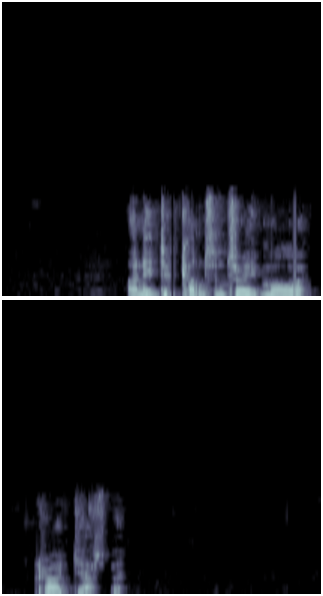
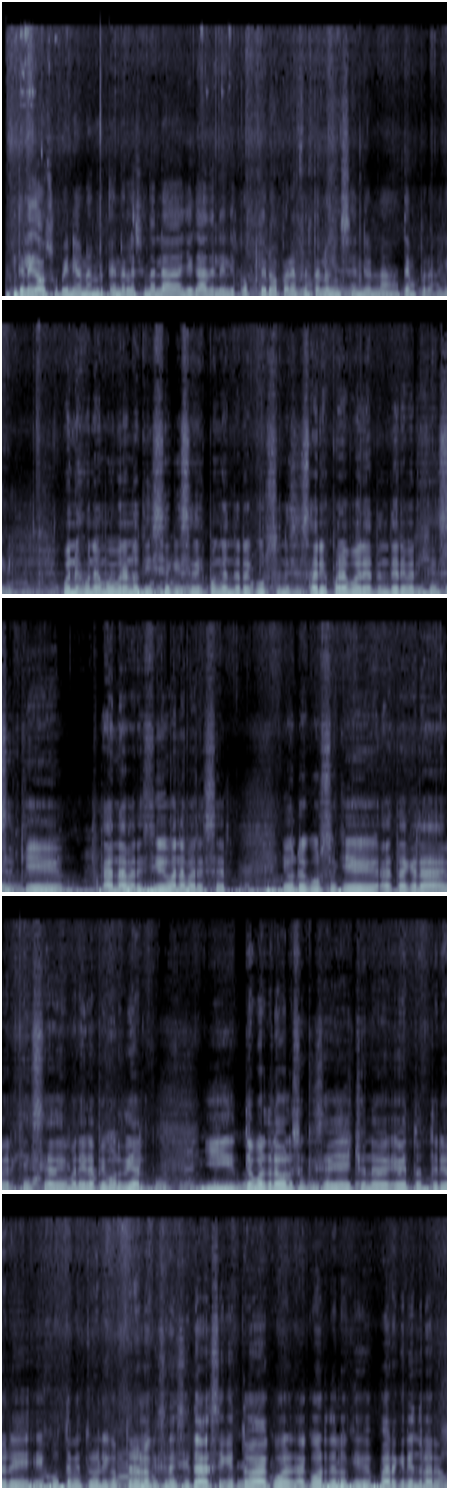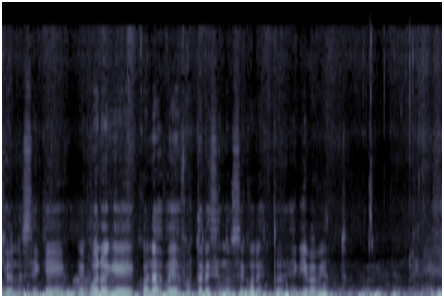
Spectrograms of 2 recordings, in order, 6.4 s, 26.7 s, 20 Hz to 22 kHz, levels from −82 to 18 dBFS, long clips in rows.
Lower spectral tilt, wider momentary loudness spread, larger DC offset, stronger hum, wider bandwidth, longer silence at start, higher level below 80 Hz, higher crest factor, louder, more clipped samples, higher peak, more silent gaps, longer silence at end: second, -5 dB/octave vs -6.5 dB/octave; first, 16 LU vs 9 LU; neither; neither; second, 8.2 kHz vs over 20 kHz; first, 1.25 s vs 0.05 s; second, -56 dBFS vs -28 dBFS; about the same, 18 dB vs 20 dB; first, -17 LUFS vs -22 LUFS; neither; about the same, -2 dBFS vs 0 dBFS; neither; first, 2 s vs 0 s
